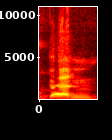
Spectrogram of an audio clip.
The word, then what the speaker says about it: Baden: Yeah, Michael Baden.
